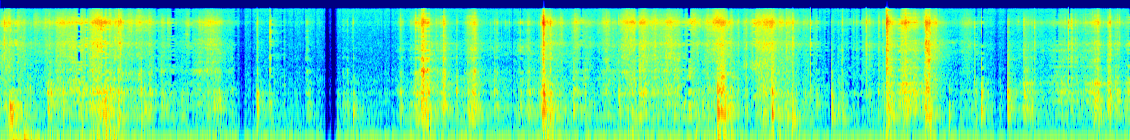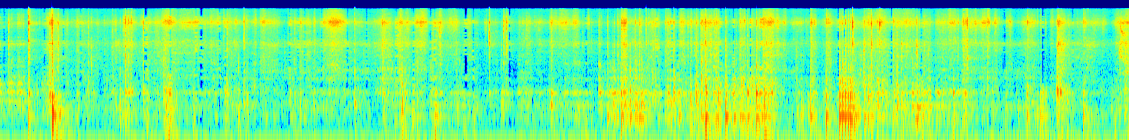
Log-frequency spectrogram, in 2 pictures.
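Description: A small cardboard box being handled and worked at close to the microphone: irregular scraping, tapping and rustling of cardboard and tape, with a brief lull a few seconds in.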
